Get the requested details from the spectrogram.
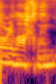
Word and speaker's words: Loughlin: Lori Loughlin.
